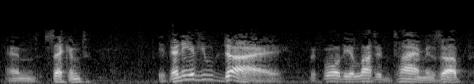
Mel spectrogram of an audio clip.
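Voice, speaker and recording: Husky, fussy old lawyer. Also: male voice, mid-range voice, wildly swooping pitch, normal speed. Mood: formal. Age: older. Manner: dithering, hesitant, pleased with himself. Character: flustered, fussy old male attorney. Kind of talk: 1940s radio drama acting. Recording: muffled vintage radio recording.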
